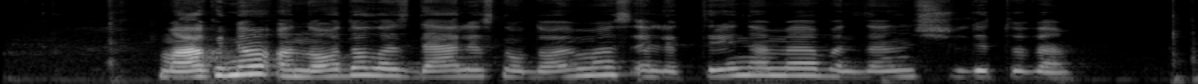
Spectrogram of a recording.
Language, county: Lithuanian, Utena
